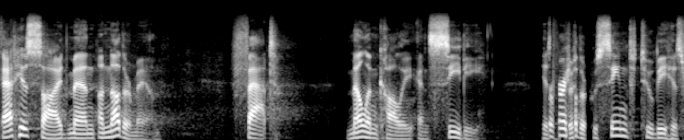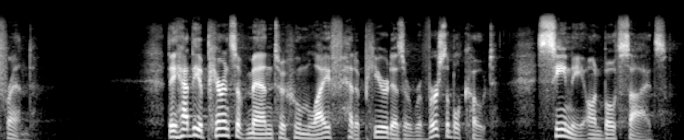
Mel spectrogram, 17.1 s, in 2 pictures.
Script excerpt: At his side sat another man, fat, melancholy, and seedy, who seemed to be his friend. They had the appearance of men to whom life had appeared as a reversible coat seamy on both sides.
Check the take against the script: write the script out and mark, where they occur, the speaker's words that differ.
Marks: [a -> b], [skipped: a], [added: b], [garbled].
At his side [sat -> men] another man, fat, melancholy, and seedy, [garbled] who seemed to be his friend. They had the appearance of men to whom life had appeared as a reversible coat seamy on both sides.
